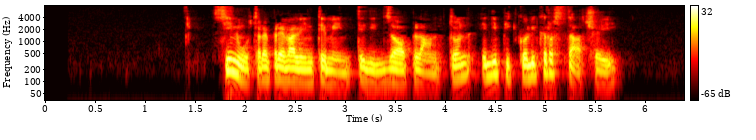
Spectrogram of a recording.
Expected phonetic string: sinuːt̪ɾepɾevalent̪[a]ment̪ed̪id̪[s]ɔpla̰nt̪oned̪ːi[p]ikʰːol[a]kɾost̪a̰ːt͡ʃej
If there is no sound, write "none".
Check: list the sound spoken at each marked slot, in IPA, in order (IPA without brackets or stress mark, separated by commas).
e, z, p, i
